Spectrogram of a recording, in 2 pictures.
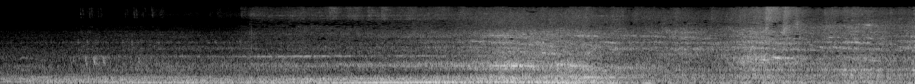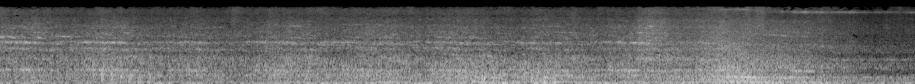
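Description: Long Island Rail Road diesel passenger train, DM30AC locomotives hauling C3 bilevel coaches, passing at speed. A low engine rumble grows over the first few seconds as it approaches, then the wheels run loudly on the rails with steady high squealing tones and a few clicks.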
